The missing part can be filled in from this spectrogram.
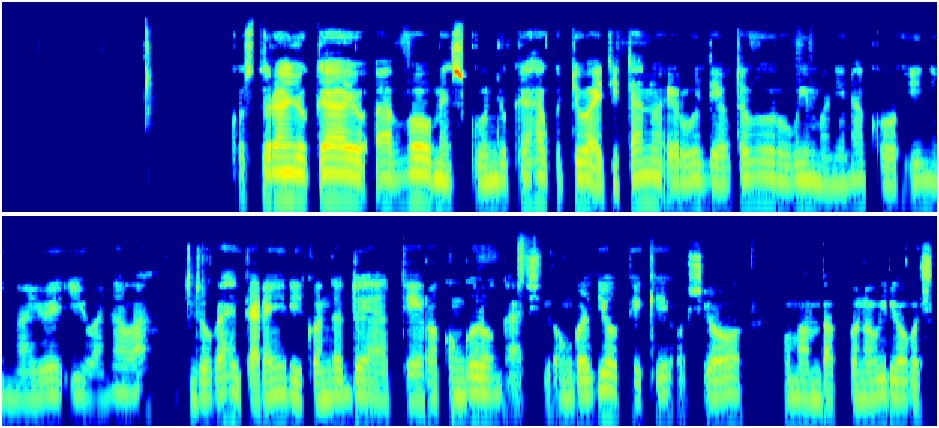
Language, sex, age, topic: Oshiwambo, female, 18-24, finance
